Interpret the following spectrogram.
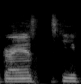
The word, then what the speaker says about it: Grajewski: tonight yeah sure uh my name is grasski for those that don't know i'm sure most don't know how to pronounce it kind of throws everyone for a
